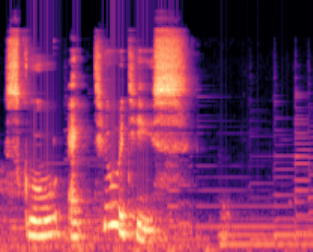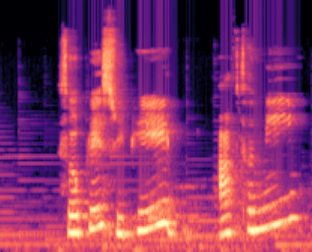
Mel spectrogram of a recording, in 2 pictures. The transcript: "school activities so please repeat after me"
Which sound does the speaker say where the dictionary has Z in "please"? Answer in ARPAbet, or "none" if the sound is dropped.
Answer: S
